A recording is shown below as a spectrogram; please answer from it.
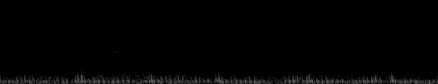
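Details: Purring of a domestic cat, from a pair of mother cat and son: continuous low throbbing purr with regular pulsing, a brief faint higher tone near the start, otherwise quiet.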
